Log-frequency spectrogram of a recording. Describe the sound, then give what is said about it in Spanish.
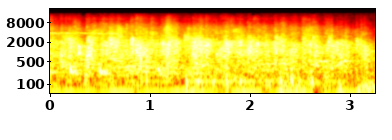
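An audience applauds steadily, a dense wash of many hands clapping at an even, sustained loudness without any voices over it. “Así que, tenemos un aplauso”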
